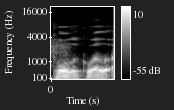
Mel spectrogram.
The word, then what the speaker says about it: Paulo Coelho: Paulo Coelho, I can't never say his name. – Paulo Coelho.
